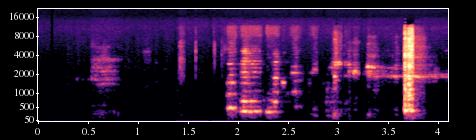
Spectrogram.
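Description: Video-call audio: near silence for about two seconds, then brief indistinct speech with a few small clicks. One sharp click about three-quarters of the way in is the loudest sound.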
